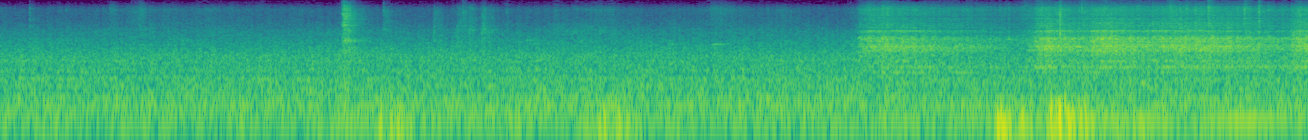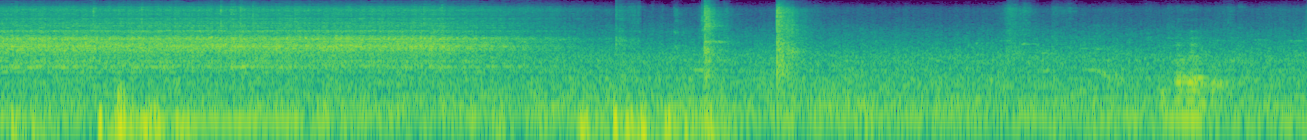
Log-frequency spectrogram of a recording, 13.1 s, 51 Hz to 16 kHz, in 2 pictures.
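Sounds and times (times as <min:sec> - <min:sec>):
washing machine motor whirring: 0:04.3 - 0:09.8.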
